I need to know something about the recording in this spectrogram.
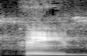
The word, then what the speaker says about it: Hain: It's Hain? Hain, yep. Not Home? Hain is the way it's always been pronounced by the ones here.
